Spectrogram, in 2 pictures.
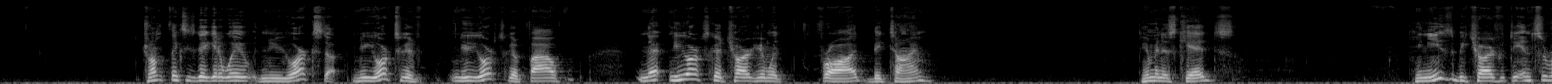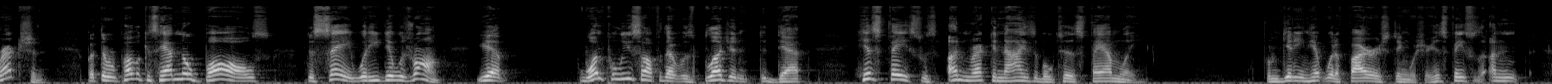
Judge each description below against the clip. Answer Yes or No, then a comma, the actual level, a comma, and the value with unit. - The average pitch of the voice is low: No, medium, 150 Hz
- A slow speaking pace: No, average, 155 wpm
